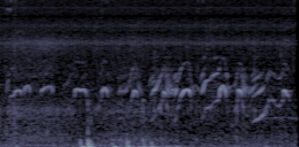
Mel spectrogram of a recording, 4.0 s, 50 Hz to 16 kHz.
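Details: Sixteen wild timber wolves on a hillside roughly 700 yards away in Wrangell-St Elias National Park, southeastern Alaska, September 2018, recorded on an iPhone through a spotting scope; wavering yips and short rising-falling howls overlap in a ragged chorus, with low thumps beneath.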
